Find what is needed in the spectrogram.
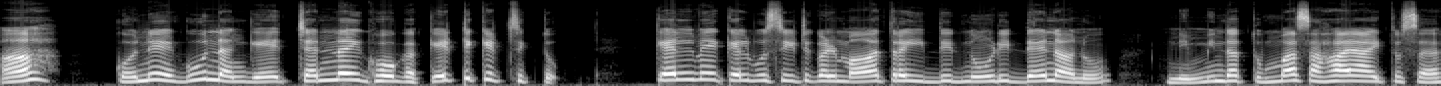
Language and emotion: Kannada, surprised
